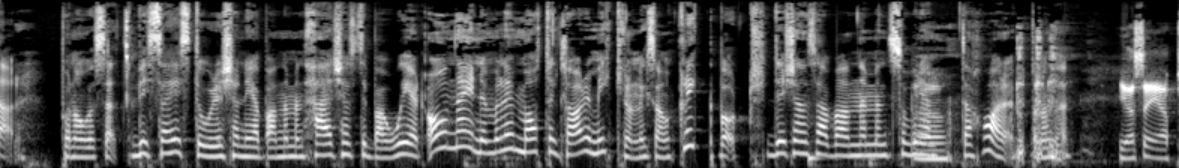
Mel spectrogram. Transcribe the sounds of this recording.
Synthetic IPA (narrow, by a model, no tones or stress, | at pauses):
a̰ɾpʰɔnoːɡɔt̪sɛt̪ːvɪsːahɪst̪uːɾɪəʂɛnːəjabɑːɾanɛmɛnhæːɾɕɛnsd̪ɛbɑːɾawɪːɖɔnɛjnʉːvɪlɛmɑːt̪ənklɑːɾaɾɪmɪkːɾʊnlɪksɔmkʰlɪkːbɔʈːd̪ɛɕɛnːs̬hæːbɑːɾnɛjmɛnsɔvɪljaɪnt̪əhɑːɾ̰ɛ̰pʰɔnɔsɛ̰t̪ːjɑːɡsɛjəap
